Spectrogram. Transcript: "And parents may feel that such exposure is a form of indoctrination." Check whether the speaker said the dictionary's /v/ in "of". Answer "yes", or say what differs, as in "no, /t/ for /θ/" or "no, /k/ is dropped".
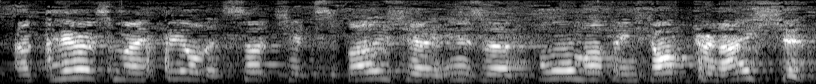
yes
